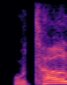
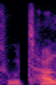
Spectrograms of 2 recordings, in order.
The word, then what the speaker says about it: הותר: What is put with vowel sounds here? Hutar lefilsum emesh.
